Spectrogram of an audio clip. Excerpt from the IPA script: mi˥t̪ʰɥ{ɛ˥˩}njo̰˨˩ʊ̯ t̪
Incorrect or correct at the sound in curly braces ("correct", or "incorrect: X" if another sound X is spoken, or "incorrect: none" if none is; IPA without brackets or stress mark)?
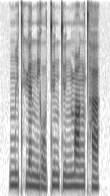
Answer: correct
